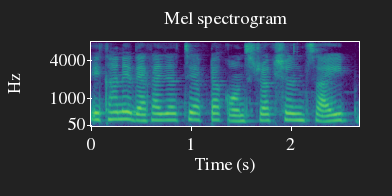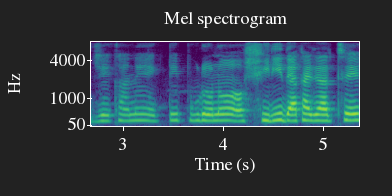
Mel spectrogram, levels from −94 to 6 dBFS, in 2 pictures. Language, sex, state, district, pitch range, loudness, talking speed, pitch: Bengali, female, West Bengal, Purulia, 210-235 Hz, -18 LUFS, 135 wpm, 220 Hz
